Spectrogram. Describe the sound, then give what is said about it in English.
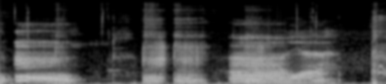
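Loud, guttural throat clearing comes in several rough, growly bursts: a long rasp, a few short choppy ones, then another drawn-out gravelly clearing, with a brief click at the end. “Jeez, we're really clearing our throats today.”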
